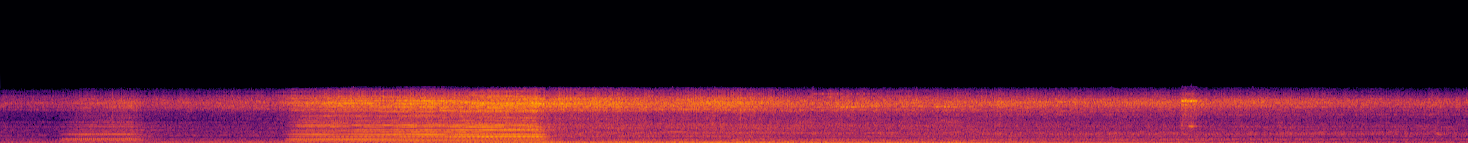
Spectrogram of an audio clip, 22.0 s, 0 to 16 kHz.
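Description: Freight train's lead locomotive, a GE AC45CCTE, sounding its air horn for the crossing: a short blast about a second in, then a long one of about four seconds. After the horn stops, the locomotives and freight cars rumble through the crossing, loudest just after the horn and slowly fading.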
